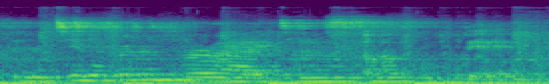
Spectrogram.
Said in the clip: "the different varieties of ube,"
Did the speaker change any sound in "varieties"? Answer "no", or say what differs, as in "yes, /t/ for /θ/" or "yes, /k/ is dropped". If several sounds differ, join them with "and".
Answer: no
